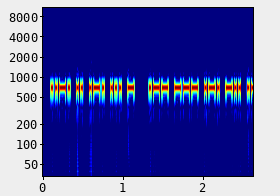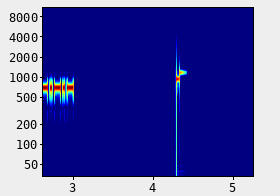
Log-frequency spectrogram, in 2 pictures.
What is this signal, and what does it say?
Morse code, heard as a keyed tone, about 41 wpm, 700 Hz. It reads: FIRST WORD.
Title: Pangram Challenge v2 - 45wpm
